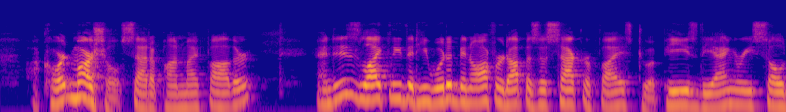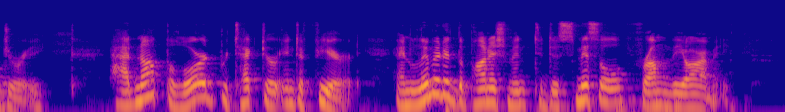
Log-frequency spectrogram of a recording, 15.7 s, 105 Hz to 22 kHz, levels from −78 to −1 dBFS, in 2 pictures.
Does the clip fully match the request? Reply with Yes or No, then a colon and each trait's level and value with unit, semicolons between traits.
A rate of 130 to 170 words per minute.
Yes: average, 155 wpm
